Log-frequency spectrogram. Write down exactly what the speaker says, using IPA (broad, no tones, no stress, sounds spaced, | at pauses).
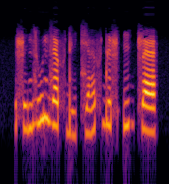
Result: ʂ i̤ n z ṳ n z æ f d i̤ t͡ɕ æ̤ f d i ʂ ʔ i ɡ ʈ͡ʂ æ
